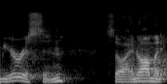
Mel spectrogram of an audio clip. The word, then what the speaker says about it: Muresan: on first of all I will correct you it's Morrison so I know I'm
